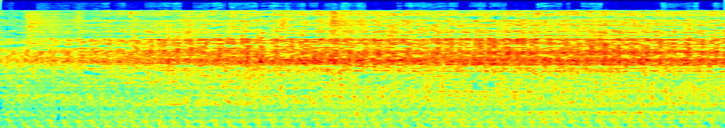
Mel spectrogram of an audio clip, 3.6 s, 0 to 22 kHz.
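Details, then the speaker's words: Suzuki Burgman Street EX 125 scooter, hot idle after an adjustment that cut a loud clicking noise; quick, even beat around three and a half per second with only a light top-end tick; normal idle. "Menurut saya, sekarang sudah oke, sama seperti sepeda motor otomatis standar. Suaranya seperti ini."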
